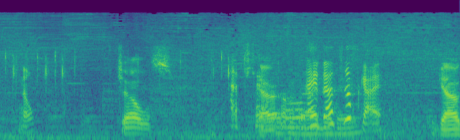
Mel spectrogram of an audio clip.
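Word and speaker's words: Gaols: It's pronounced Jails. Jails. There you go. Gowls. Nope. Jails.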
